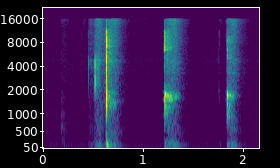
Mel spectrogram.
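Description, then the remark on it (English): A person makes sharp clicking mouth sounds to imitate the ticking clock timer of the TV show 60 Minutes: three crisp, evenly spaced ticks, the first with a quick double onset, with silence in between. “I like how you try to make a clock sound.”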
